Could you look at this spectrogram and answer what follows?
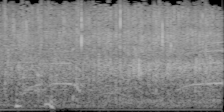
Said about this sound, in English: I mean, that's a golf clap. I mean, this is like extraordinary. Come on.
